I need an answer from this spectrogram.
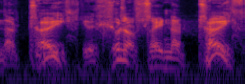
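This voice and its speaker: This man puts on a growling character voice, pitched fairly low. He talks at a fairly slow pace. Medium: cartoon. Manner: gruff, blustery.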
